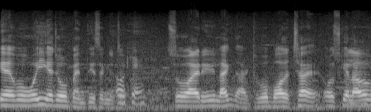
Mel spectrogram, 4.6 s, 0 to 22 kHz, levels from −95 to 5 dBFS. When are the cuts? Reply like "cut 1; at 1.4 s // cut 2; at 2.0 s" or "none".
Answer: none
